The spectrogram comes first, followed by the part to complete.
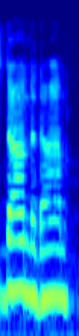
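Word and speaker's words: Dandadan: And I'd be like, no, it's Don. That's how you say it.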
